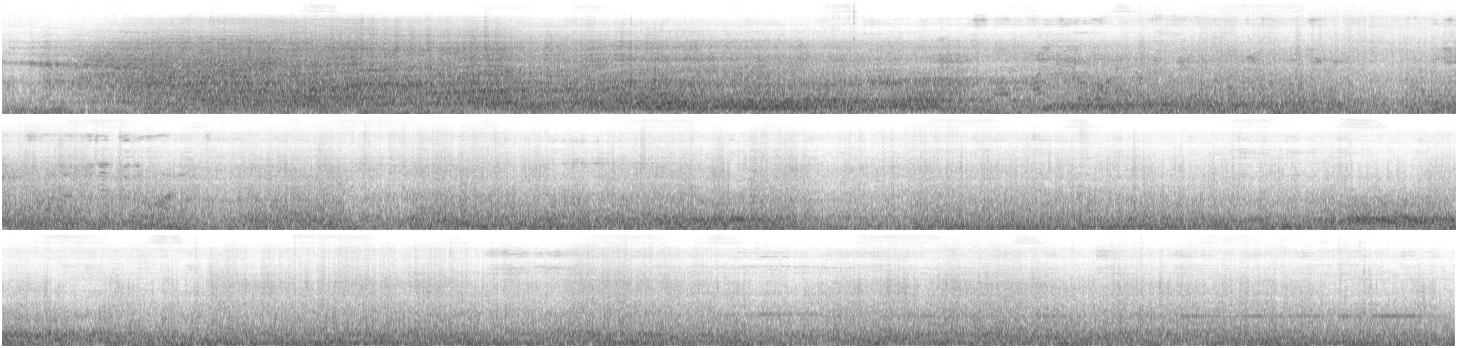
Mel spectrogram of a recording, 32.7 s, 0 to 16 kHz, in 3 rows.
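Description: Jet roar of an eight-ship formation of KAI T-50 trainer jets, each with a single General Electric F404 turbofan, flying past. It is loudest over the first several seconds, with a pitch that falls as the formation passes, then continues as a steadier, lower rumble.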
